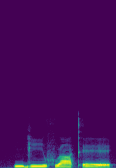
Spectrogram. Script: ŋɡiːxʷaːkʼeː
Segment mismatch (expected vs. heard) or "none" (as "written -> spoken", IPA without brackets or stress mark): none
